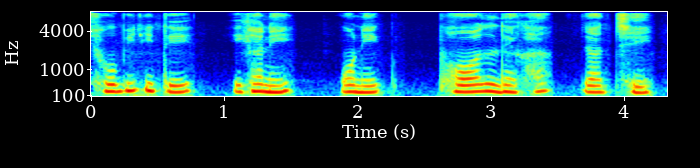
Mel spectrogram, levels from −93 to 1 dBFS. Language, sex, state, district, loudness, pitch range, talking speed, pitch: Bengali, female, West Bengal, Alipurduar, -16 LUFS, 225-250 Hz, 85 wpm, 230 Hz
